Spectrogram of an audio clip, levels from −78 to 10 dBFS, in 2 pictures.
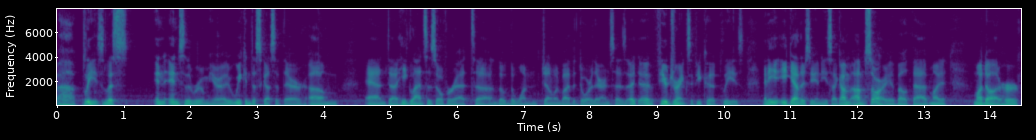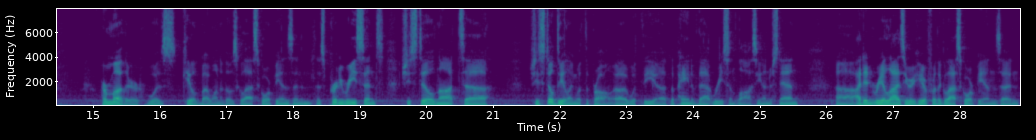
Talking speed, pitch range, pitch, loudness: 215 wpm, 100-135 Hz, 110 Hz, -32 LUFS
